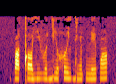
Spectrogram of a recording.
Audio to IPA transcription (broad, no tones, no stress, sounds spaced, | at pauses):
p ɑ ǃ ɔ zʲ ʉ v ɵ ɟ i χʷ i lʲ dʱ ẽ p n e p ɔ̃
